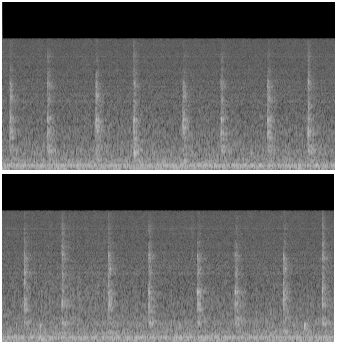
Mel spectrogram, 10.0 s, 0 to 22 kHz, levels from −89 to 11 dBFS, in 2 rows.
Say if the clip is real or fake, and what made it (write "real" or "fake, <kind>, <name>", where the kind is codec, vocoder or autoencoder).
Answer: fake, autoencoder, DAC-VAE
